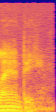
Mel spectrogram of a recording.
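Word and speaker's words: Lande: I'm sorry l-a-n-d-e yes yes but and it's pronounced Landy correct base synth and you're from Boulder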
